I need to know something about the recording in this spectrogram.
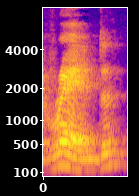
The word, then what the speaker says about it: read: es did by Bot read se escribe igual pero en pasado se dice red como el color rojo Go went come Came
